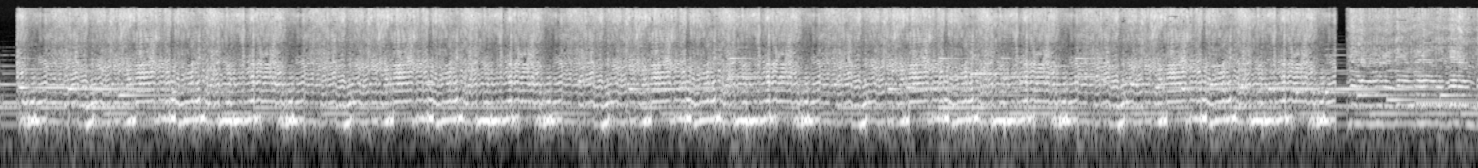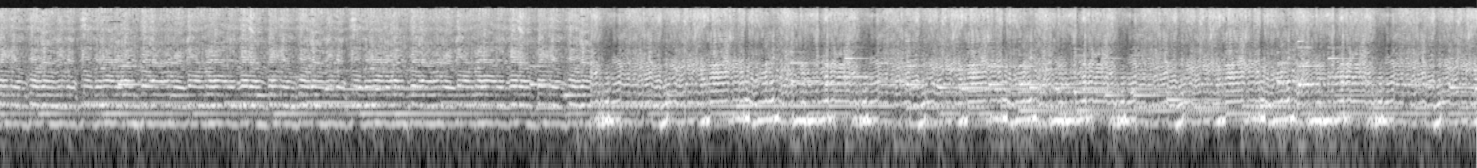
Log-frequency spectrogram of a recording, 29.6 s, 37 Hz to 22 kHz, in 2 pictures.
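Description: Flying insects buzzing, several wingbeat tones overlapping at slightly different pitches; the sound cuts abruptly to a new take about 13 seconds in and shifts again around 21 seconds.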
